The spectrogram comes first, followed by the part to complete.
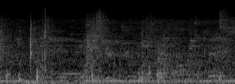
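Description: Footsteps on a concrete shop floor, with light scattered knocks, over a steady low hum.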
